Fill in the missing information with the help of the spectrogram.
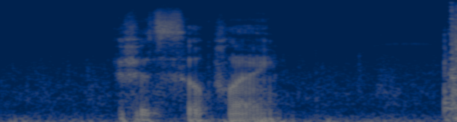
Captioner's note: none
